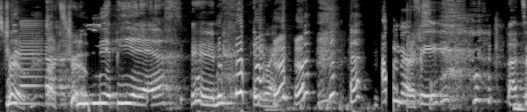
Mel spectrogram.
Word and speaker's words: Napier: So many people say Napier when they when they guess on the pronunciation. But that was correct. Great job. Great.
